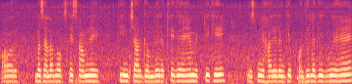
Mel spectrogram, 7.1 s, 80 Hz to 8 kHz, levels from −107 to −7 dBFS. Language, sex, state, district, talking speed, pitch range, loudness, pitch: Hindi, female, Punjab, Pathankot, 180 wpm, 185-200 Hz, -14 LUFS, 195 Hz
